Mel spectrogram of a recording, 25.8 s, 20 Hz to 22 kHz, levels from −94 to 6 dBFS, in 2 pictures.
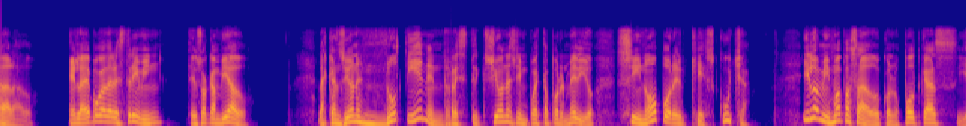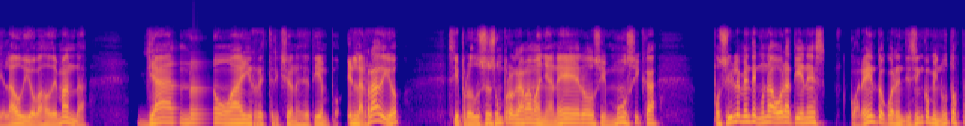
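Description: Between 5.99 and 6.89 s come scattered short gaps: about four tiny holes, the longest around 15 ms, each patched by carrying the preceding sound forward. They come out as brief ticks and smears spread across the span, unlike the single isolated dropout that follows.

At 9.26 to 9.30 s, just after "por el", a short concealed packet loss replaces 20 ms of real audio with a continuation of the previous sound. It is heard as one quick smear, and here something is actually missing rather than delayed.

From 15.16 to 15.28 s, a short stall from a late packet holds the current sound for 99 ms until the data arrives, then resumes at the same point. Nothing is lost. The sound is stretched, with a slight buzz or dip, which is the opposite of the dropout at 9.26 s.

At 15.42 to 15.73 s, immediately before "hay restricciones de tiempo", a call audio freeze inserts 292 ms of sustained, fading buzz or hiss that never drops to silence. 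The likely cause is packets held up in transit emptying the jitter buffer. It is longer than the stall just before it.

Jitter buffer speed-up runs at 17.57 to 18.15 s, 18.95 to 19.93 s, and 22.11 to 23.04 s. The last stretch falls between "mañanero sin música" and "hora tienes". Playback rises to 109% by trimming small pitch-period slices, roughly 50 to 100 ms in each stretch. Delivery sounds hurried while pitch stays unchanged, which sets it apart from a simple playback-rate change.

The Opus call path carries it all at its 8 kHz bandwidth, with the top end rolled off.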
